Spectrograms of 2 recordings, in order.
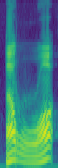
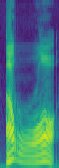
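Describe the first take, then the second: No difference in how they are said.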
